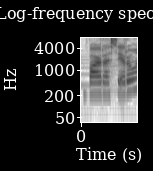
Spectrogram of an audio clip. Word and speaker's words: Bracero: Baracero, I think is how you say it, Bracero.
